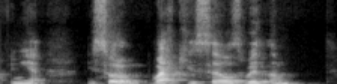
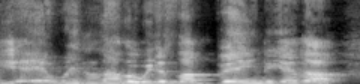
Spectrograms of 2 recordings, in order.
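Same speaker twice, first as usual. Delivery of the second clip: cheery Finnish guy; 8 semitones higher than usual. Pretend. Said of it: "He's like".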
